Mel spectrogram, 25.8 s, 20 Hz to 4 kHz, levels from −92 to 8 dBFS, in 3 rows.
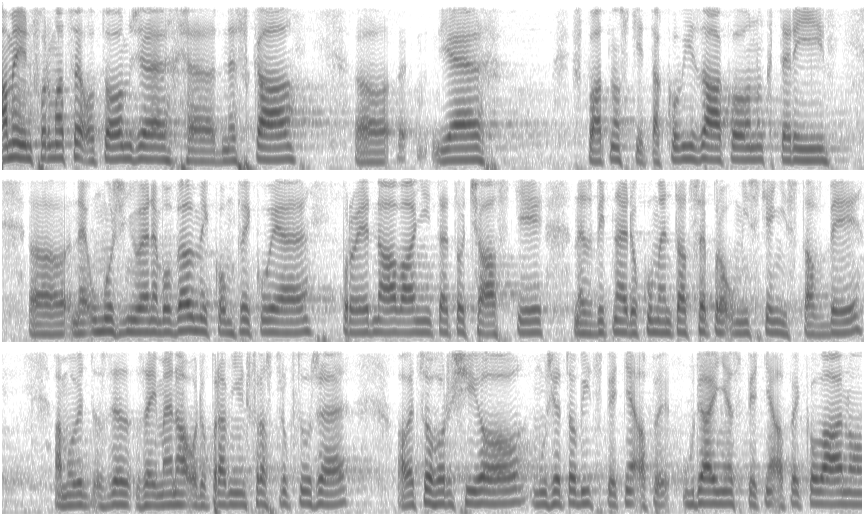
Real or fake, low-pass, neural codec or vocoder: real; 3.6 kHz; none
